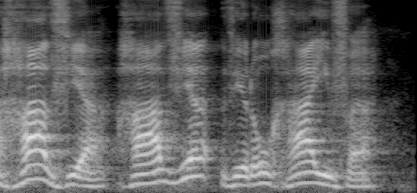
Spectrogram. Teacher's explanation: O A estava numa sílaba, o I estava na outra. O I simplesmente ele inverteu e ele se aproximou do A. Houve aqui uma metátese, nós não tivemos perda de fonemas, apenas um deslocamento, uma transposição, né?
